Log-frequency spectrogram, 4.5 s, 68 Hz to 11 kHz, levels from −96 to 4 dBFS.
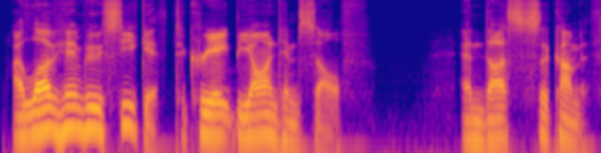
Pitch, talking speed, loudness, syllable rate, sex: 105 Hz, 160 wpm, -19 LUFS, 4.8 syllables/s, male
